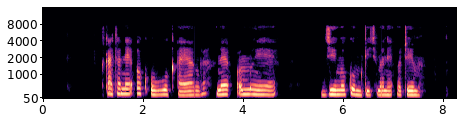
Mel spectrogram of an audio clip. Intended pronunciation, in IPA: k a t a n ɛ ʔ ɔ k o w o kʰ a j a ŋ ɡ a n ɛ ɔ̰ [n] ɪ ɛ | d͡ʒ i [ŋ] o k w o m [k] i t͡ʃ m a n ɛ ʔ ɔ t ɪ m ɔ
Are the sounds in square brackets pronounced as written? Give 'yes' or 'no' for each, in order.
no, yes, no

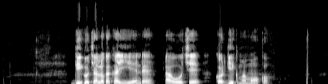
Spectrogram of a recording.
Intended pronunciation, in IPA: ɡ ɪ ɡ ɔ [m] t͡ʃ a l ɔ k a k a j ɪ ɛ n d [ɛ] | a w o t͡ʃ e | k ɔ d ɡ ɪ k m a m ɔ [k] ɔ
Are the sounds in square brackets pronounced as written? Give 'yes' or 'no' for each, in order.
no, yes, yes

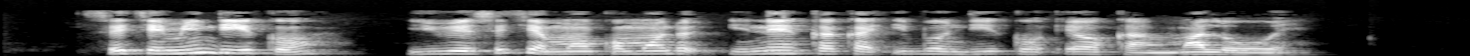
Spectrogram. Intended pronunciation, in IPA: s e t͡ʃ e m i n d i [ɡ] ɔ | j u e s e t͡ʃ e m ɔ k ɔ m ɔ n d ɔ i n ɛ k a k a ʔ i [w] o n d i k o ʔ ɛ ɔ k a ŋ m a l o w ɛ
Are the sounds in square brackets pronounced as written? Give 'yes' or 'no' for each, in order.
no, no

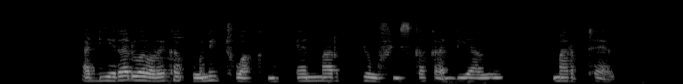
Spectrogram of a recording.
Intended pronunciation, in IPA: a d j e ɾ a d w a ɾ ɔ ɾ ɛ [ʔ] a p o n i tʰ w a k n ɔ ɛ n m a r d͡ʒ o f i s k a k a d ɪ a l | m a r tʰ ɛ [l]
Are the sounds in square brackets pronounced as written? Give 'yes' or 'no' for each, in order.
no, yes

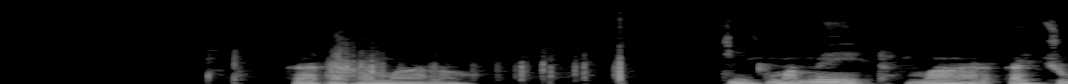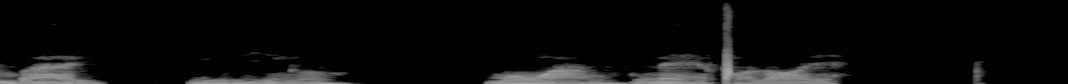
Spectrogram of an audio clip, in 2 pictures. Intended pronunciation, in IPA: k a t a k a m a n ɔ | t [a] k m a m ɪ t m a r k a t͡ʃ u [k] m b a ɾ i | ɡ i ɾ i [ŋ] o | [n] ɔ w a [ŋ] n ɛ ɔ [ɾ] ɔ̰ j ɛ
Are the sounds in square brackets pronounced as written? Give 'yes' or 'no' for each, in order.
no, no, yes, no, yes, no

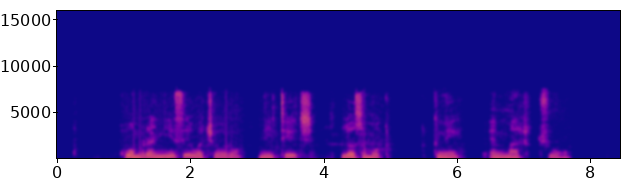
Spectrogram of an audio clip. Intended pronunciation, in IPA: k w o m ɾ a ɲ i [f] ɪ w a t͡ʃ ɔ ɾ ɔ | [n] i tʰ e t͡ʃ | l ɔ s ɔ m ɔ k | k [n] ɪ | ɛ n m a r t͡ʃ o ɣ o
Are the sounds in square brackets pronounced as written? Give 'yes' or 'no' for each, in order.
no, yes, yes

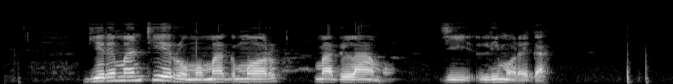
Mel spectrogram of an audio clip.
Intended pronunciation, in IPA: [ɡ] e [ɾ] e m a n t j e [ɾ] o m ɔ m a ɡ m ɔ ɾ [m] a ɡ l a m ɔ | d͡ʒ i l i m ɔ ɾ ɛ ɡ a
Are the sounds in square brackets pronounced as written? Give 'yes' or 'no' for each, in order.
yes, yes, yes, yes

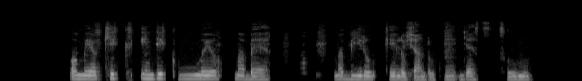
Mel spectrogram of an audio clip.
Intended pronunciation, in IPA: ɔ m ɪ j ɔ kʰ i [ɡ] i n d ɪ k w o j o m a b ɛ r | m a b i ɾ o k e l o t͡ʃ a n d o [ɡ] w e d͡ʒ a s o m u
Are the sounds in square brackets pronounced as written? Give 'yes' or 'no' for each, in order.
no, no

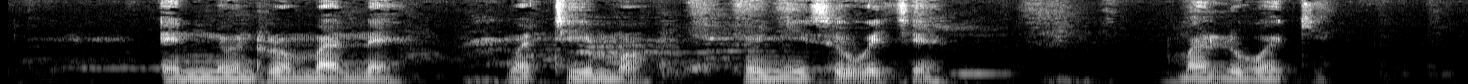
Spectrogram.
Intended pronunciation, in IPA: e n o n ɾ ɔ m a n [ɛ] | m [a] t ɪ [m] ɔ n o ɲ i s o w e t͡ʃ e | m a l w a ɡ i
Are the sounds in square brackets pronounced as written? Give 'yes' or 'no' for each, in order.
yes, yes, yes

